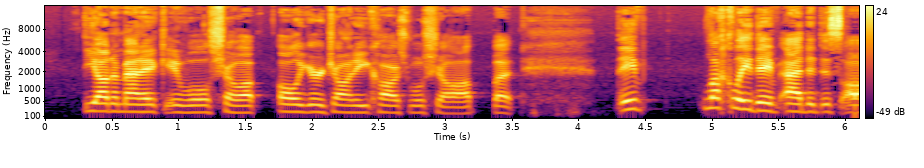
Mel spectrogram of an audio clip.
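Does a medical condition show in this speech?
No.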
